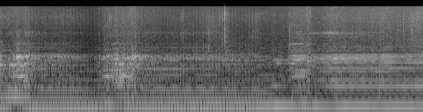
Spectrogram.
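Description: Solo double bass played with the bow: a few long, sustained low notes, the pitch changing at about one and a half seconds in and again about four seconds in.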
